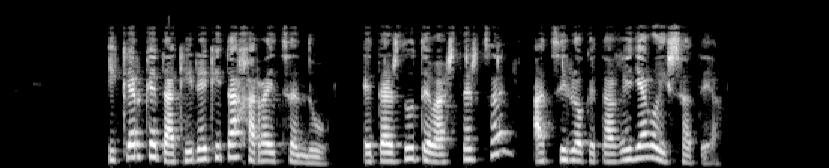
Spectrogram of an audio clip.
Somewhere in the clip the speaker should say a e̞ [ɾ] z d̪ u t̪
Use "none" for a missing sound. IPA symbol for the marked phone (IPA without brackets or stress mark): none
